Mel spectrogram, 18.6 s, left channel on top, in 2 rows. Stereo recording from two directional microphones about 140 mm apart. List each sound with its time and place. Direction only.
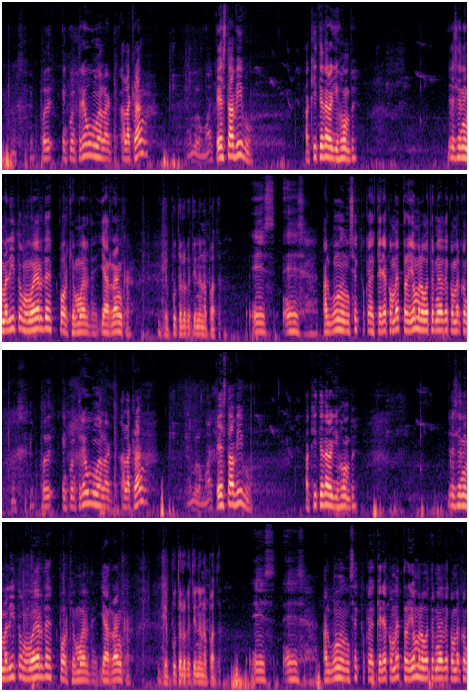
0.2 s a sound: 5° left (ahead or behind)
1.2 s speech: 5° left (ahead or behind); by 2.9 s 20° left (ahead or behind)
4.3 s a woman's voice: 40° left (ahead or behind)
6.0 s speech: 55° left (ahead or behind)
8.9 s speech: 50° left (ahead or behind)
10.4 s speech: 60° left (ahead or behind)
12.6 s speech: 5° left (ahead or behind)
14.3 s speech: 45° left (ahead or behind)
